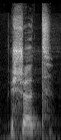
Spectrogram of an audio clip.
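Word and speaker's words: Schott: Oui, Shot. Et pas Scott, ça fait des années qu'on prononce mal la marque.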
